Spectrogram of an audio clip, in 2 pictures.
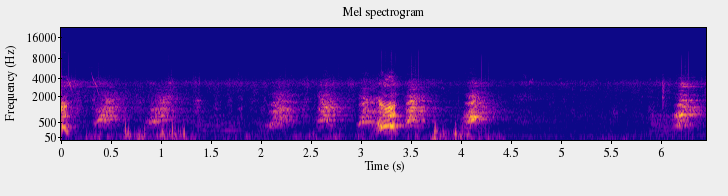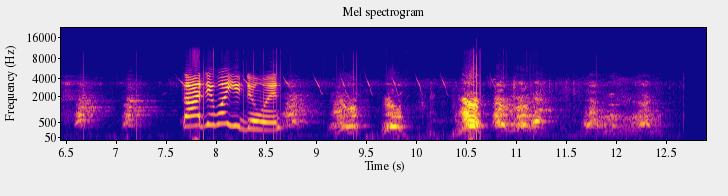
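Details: Three pet dogs, a yellow Lab mix, a black Lab and Australian Shepherd mix, and a Basset Hound named Elwood, barking while running around and playing together; short barks come in quick bursts, with a higher whining yelp midway and people talking.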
